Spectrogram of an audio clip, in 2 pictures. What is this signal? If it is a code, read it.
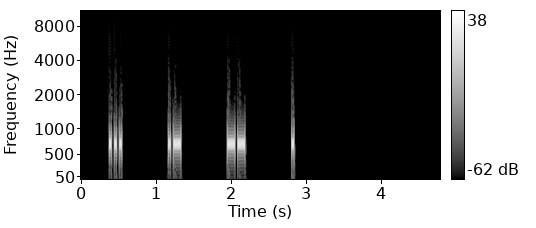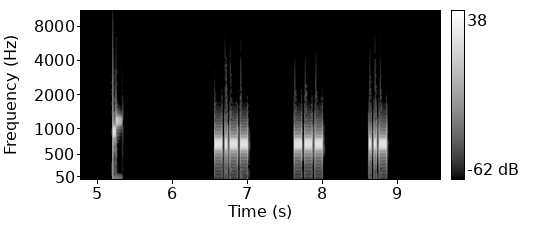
Morse code, heard as a keyed tone, about 36 wpm, spaced as for 12 wpm, 700 Hz. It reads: SAME YOU
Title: 6x Character Spacing - Top 200 Words - 35wpm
